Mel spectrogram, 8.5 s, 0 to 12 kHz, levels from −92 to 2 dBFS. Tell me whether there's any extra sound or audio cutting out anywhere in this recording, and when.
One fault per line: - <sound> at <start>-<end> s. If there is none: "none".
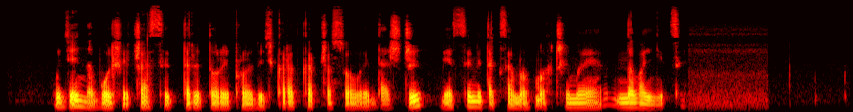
none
